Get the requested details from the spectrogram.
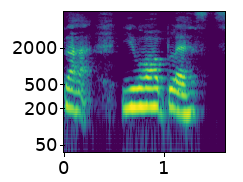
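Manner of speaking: words breaking up with laughter. Reminding viewers to rewatch this video, laughing while talking. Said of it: "I'm laughing".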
